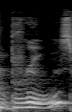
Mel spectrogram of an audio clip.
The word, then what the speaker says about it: bruise: might you get a bruise watch the pronunciation there we don't pronounce really that I a bruise a blister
